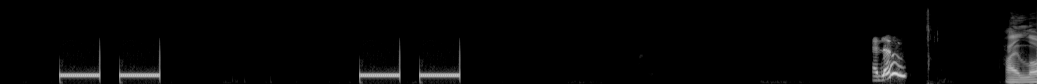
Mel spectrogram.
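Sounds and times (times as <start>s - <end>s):
telephone ringback tone: 0.6s - 1.6s, 3.6s - 4.6s
speech: 8.7s - 9.0s, 10.0s - 10.3s.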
